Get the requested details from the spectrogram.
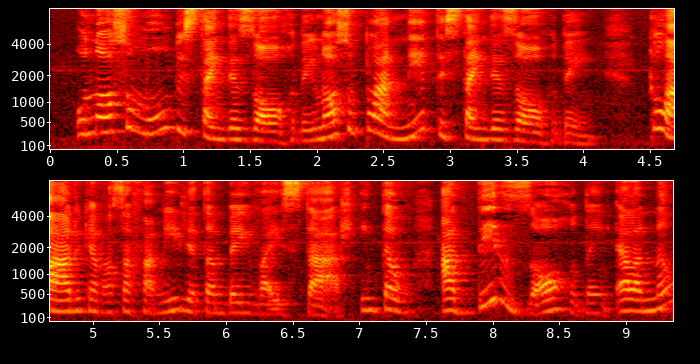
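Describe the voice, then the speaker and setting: A woman's medium-pitched voice with very wide pitch swings and audible room echo. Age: 60s. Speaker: clinical psychologist. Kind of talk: advice talk to families.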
